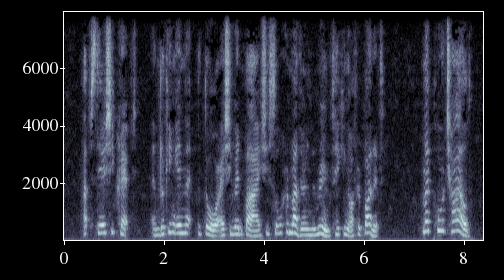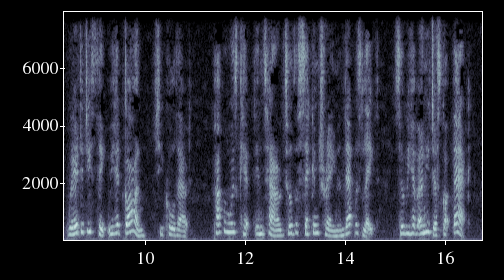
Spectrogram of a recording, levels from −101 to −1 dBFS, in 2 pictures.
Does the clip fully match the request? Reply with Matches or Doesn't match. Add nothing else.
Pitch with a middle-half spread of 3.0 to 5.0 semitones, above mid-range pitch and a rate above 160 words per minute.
Doesn't match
